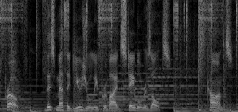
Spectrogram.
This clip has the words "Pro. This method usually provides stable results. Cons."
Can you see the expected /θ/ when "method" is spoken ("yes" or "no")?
yes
